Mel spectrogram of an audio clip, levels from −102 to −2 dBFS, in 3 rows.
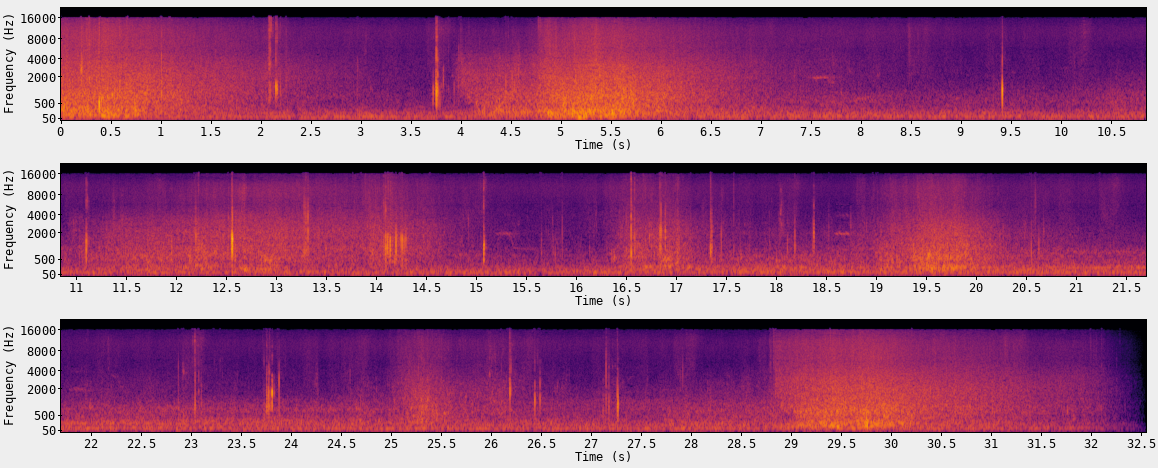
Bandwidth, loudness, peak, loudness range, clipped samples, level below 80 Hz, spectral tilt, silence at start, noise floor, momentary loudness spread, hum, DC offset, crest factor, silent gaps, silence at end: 16.5 kHz; -34 LUFS; 0 dBFS; 10 LU; under 0.1%; -54 dBFS; -3.5 dB/octave; 0 s; -55 dBFS; 18 LU; none; under 0.1%; 34 dB; none; 0.25 s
